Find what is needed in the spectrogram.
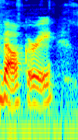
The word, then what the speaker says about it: Valkyrie: So it is Valkyrie. – Yes, Valkyrie. Which, okay. – Like. – Okay, I was wondering. That's why I, like, double-checked last time, and you said it as Valkyrie again, and I was like, oh, okay, it is Valkyrie, got it, great.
